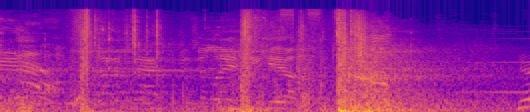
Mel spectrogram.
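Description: Punches land with heavy thuds in a brawl.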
